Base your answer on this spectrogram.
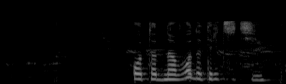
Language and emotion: Russian, neutral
